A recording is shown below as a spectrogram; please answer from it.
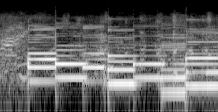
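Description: Live band instruments play a quick melodic run of single notes after a brief hush in the music. The run ends on a held note.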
